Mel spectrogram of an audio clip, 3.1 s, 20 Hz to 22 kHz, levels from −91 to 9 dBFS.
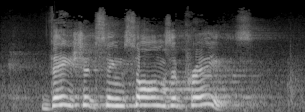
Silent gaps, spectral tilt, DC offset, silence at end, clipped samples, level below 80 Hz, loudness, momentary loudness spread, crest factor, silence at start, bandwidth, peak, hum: none; -5 dB/octave; under 0.1%; 0.45 s; under 0.1%; -52 dBFS; -12 LUFS; 18 LU; 14 dB; 0.4 s; 14 kHz; 0 dBFS; none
